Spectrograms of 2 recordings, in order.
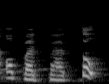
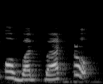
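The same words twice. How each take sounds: First: Said in the usual way. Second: Balinese obat batuk with breathy aspirated t; Balinese accent. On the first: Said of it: "kalau orang Bali yang melafalkan". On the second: Shown as a demonstration. Teacher imitating Balinese speakers for the class: aspirated t in obat batuk. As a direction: obat batuk, t sounds given a puff of h, Balinese style. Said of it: "karena T-nya ada H-nya".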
